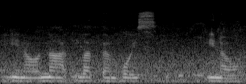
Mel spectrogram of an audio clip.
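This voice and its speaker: A woman's voice: low voice, flat delivery, measured pace, very noisy. A middle-aged woman in an informal interview, speaking hesitantly and often repeating words. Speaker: parent of a student activist. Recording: loud outdoor urban ambience with vehicles.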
